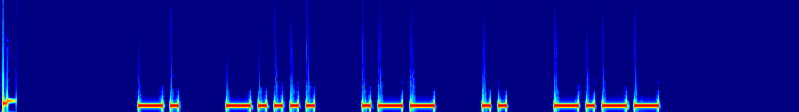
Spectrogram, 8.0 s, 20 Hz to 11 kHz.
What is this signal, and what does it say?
Morse code, heard as a keyed tone, about 15 wpm, spaced as for 11 wpm, 700 Hz. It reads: N6WIY
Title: USA Call Signs - 5 Characters - 2x Character Spacing - 15wpm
